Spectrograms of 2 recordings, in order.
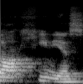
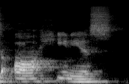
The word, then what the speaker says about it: Arrhenius: of acid bases, there was a guy called Arrhenius, a very famous chemist. His name is Arrhenius. Now, Arrhenius, I've got to spell it with a double R.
